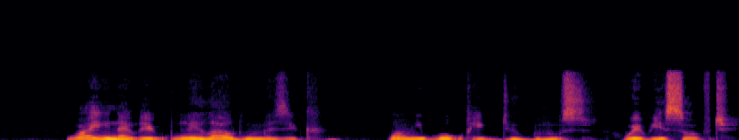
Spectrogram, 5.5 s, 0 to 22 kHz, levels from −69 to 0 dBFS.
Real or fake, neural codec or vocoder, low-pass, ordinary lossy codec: fake; codec, 16 kHz in and 24 kHz out, 0.4 kbps, LongCat-Audio-Codec, four codebook decoder; 10.8 kHz; none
